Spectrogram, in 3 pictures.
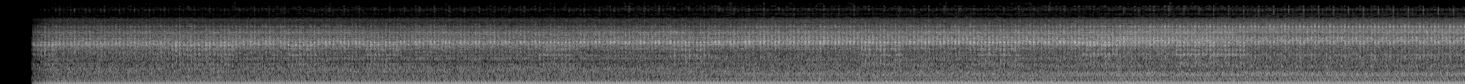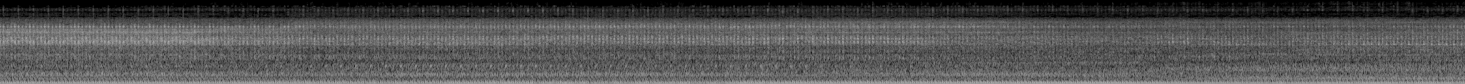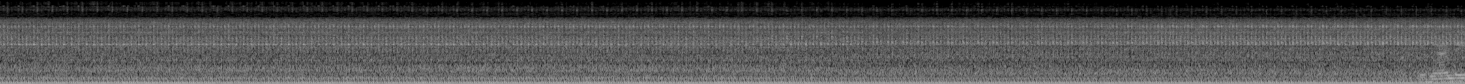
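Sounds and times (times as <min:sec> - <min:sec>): diesel engine idling with knocking: 0:00.3 - 0:43.9.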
